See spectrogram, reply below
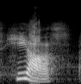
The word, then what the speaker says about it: Chios: The next day, we set sail from there and arrived off Chios. And I think I said that wrong. It's Chios. Chios, sorry. See, it looks like Chios, though. Anyways, it's Chios is what it is.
